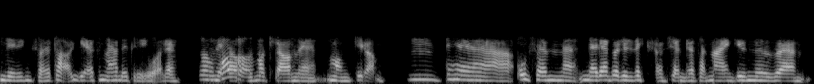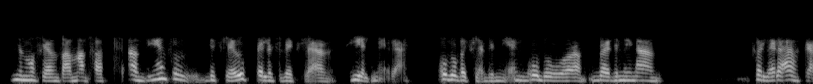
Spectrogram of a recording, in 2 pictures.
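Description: A speech recording suffering from tandem speech coding throughout. The sound is rough, muffled and warbly, with nothing above 3.4 kHz. Three low-rate speech coders in a row each re-encoded the previous one's decoded output, which fits a G.723.1, G.729A and AMR-NB chain, so the damage compounds.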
